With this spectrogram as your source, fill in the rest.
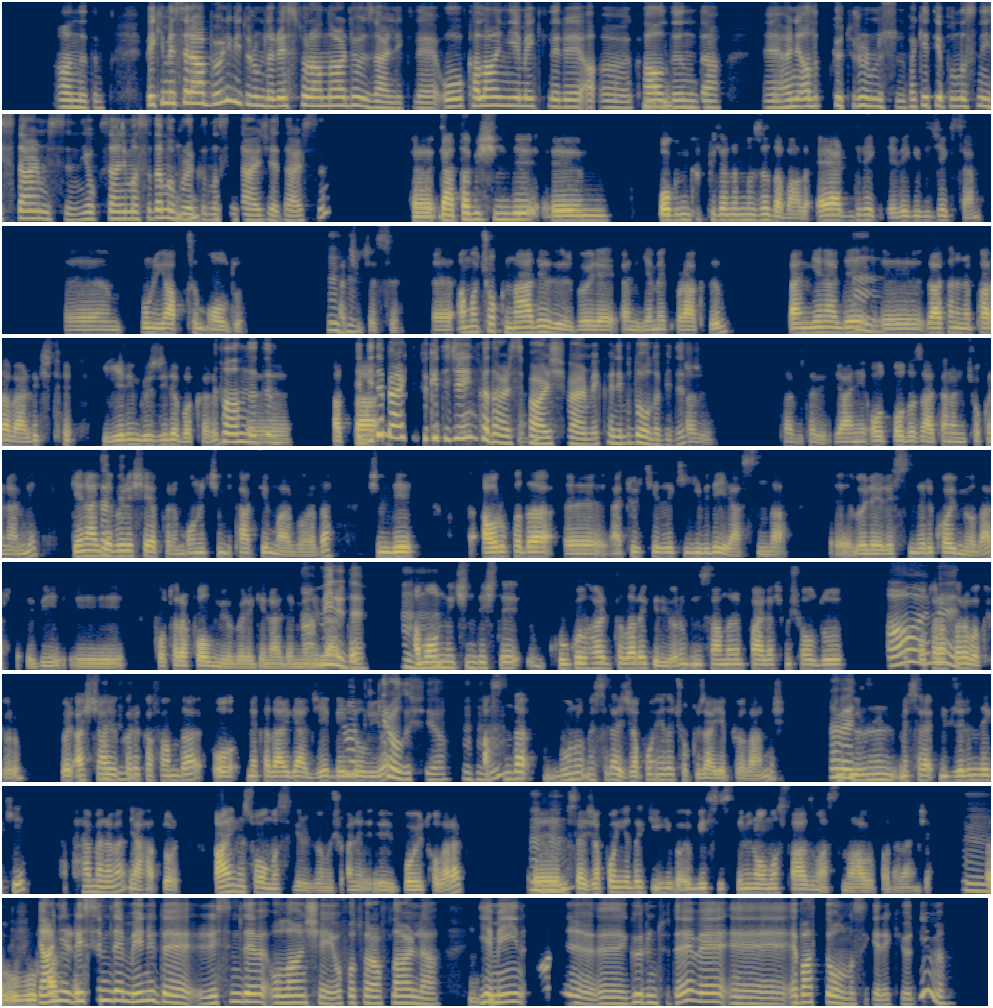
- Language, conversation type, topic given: Turkish, podcast, Gıda israfını azaltmanın en etkili yolları hangileridir?
- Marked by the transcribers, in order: tapping; laughing while speaking: "İşte"; other background noise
